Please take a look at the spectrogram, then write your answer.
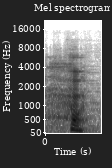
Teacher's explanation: Last but not least, we have h, which is quite a special type of fricative. It is produced with a glottal constriction, which is where the flaps of the glottis open just far enough for air to pass through and undergo friction.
